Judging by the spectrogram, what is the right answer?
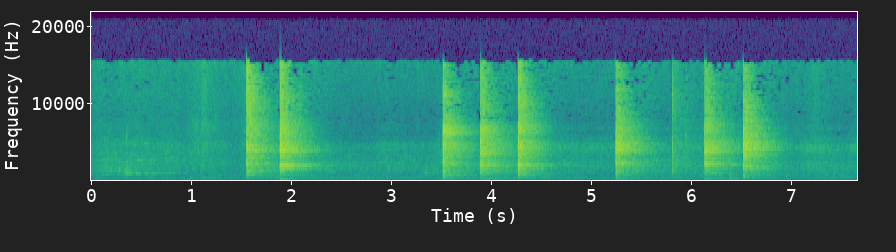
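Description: A series of about eight sharp knocks, in groups of two or three a little over a third of a second apart, each ringing briefly.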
